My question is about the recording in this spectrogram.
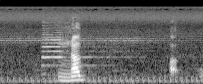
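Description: A vehicle horn sounds once, a flat steady note about half a second in that lasts around a second, over a steady low street hum.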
